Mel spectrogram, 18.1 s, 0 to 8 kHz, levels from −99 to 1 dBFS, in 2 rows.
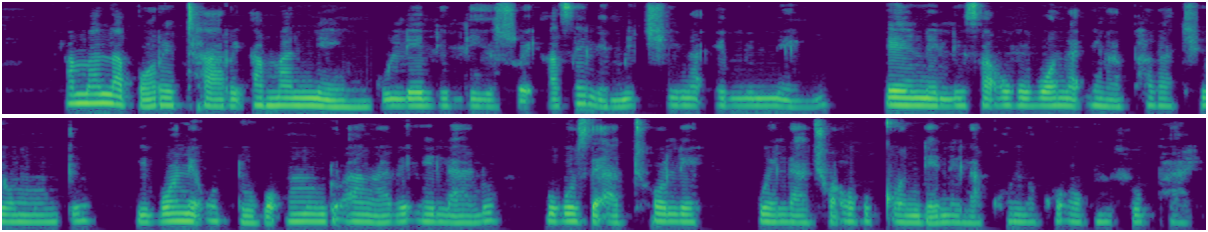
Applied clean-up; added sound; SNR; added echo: none; none; none; none.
